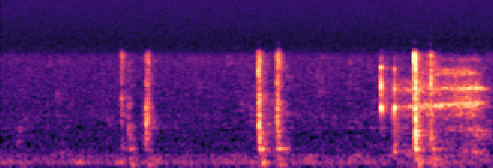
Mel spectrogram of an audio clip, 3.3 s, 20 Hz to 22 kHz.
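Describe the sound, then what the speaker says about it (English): Keys tapped on a calculator, a few quiet, sharp clicks in small irregular clusters against a faint background hum. "when I type in the square root of 20, it gives me a decimal"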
